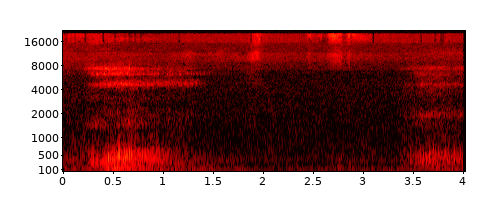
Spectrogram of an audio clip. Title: snore like a grown person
